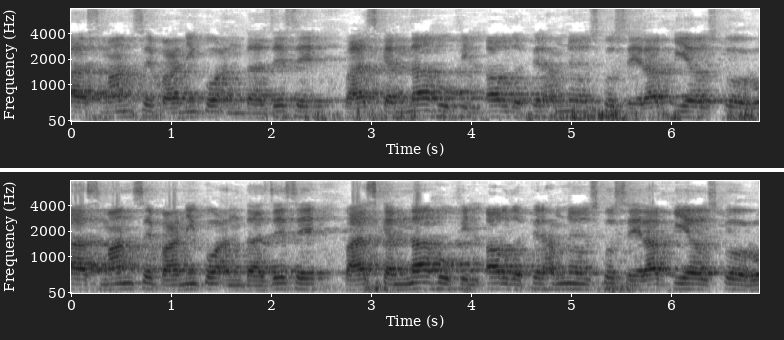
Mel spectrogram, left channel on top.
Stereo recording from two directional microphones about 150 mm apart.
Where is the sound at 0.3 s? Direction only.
30° right (ahead or behind).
